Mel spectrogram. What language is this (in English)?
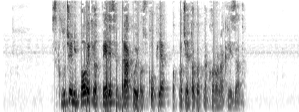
Macedonian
